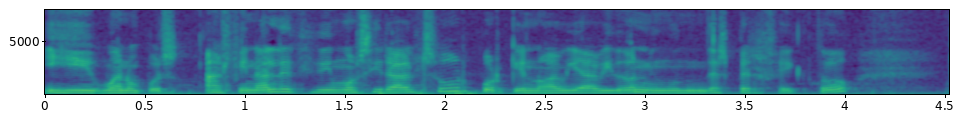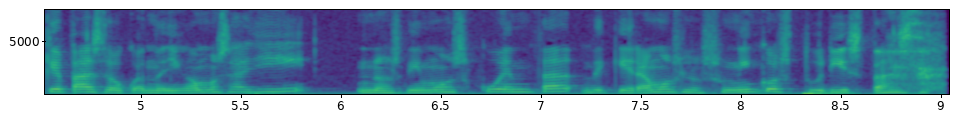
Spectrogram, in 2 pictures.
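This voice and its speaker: Fairly high-pitched and fairly quick, a woman talks with fairly even intonation. Hers is a plain, everyday voice. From Catalonia, Spain (Tarragona area). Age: 20s. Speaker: travel blogger. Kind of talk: interview.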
